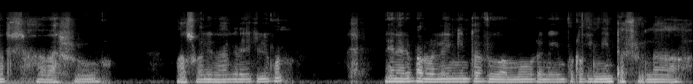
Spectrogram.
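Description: From start to finish the speech is dull, hoarse and grainy, with nothing above 12.1 kHz, likely from heavy Opus compression in its hybrid speech mode, at a rate near 12 kbps. Unlike MP3 damage, there is little swirling or holey warble.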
